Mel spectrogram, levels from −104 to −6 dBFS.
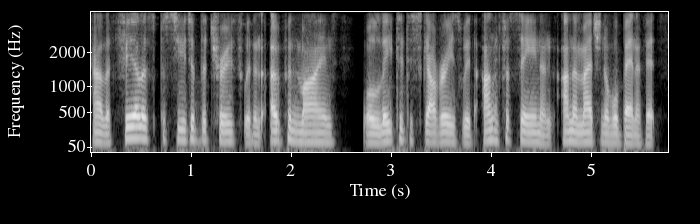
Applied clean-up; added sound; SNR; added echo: neural separator model SepFormer WHAMR!.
